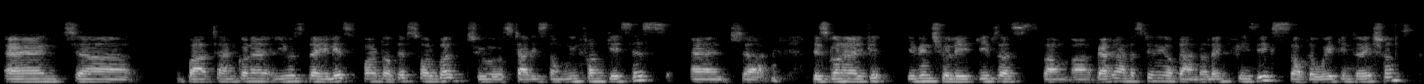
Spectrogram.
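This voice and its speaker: A young man from Bangladesh presenting a technical seminar in a conference room, talking haltingly with frequent fillers. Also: mid-range voice, fairly even intonation, a little mellow. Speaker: seminar speaker. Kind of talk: technical lecture. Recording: distant mic, dull sound.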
